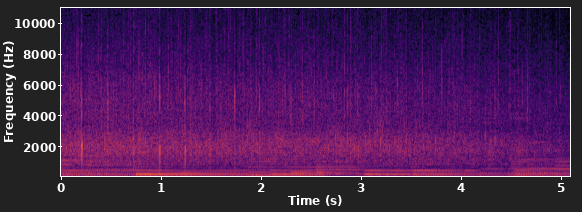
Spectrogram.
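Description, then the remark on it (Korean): An audience applauds steadily for several seconds as applause of glory offered to the Lord, a dense, even patter of many hands, while sustained keyboard or organ chords shift underneath. “십자가에 달려 죽으시고 부활하심으로 마귀를 결박하시고 우리를 자유케 하신 그 주님께 영광의 박수를 올려드리겠습니다.”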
